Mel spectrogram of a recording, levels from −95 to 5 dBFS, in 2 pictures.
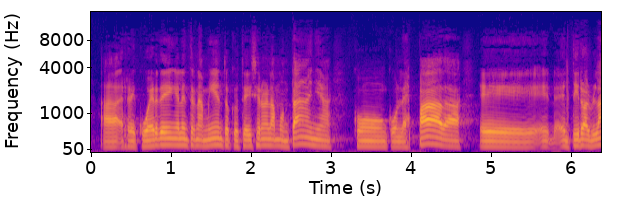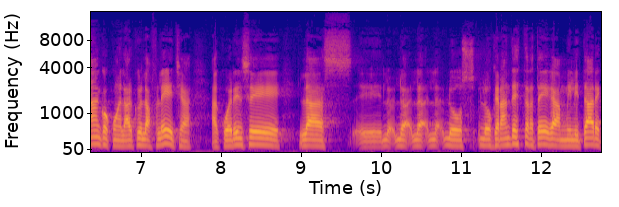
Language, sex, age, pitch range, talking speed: Spanish, male, 30-49, 105-130 Hz, 175 wpm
